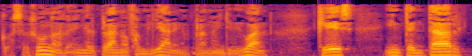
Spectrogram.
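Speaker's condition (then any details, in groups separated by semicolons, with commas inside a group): No condition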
